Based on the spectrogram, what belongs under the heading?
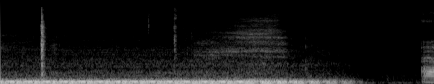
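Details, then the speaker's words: Ram Daytona V8 idling after a replaced EGR valve: steady, even low burble about three beats a second with no skipping, misfire gone; normal idle. "it's already working good also replace the egr valve"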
